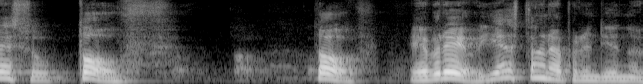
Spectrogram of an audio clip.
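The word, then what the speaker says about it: טוב: Cuando dice Tov, ¿pueden pronunciar eso? Tov.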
